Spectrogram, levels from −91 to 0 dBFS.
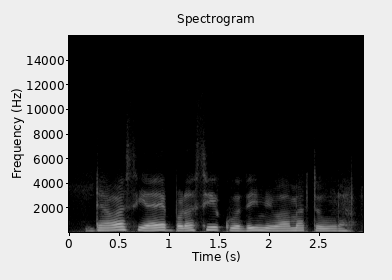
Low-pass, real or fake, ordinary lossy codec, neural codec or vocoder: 14.4 kHz; fake; MP3, 96 kbps; autoencoder, 48 kHz, 32 numbers a frame, DAC-VAE, trained on Japanese speech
